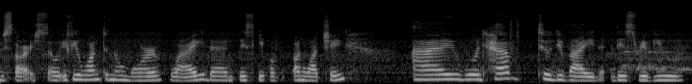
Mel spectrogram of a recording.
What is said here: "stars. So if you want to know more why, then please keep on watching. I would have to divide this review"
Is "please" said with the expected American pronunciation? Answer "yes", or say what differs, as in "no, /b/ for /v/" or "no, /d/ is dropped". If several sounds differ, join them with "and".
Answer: no, /s/ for /z/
